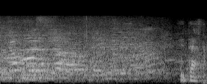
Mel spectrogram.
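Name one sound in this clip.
A crowd murmurs in a large tent.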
